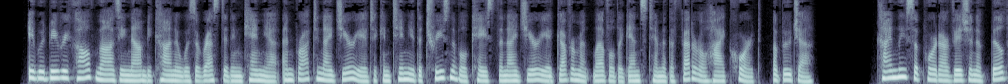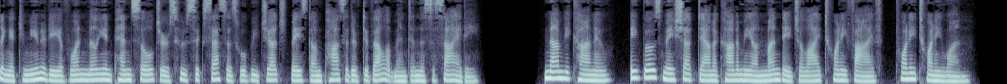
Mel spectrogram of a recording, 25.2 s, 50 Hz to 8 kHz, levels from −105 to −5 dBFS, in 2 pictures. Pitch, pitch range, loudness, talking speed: 140 Hz, 130-155 Hz, -25 LUFS, 160 wpm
